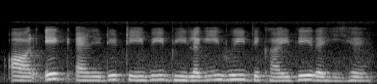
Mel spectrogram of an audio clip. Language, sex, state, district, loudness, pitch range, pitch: Hindi, female, Uttar Pradesh, Lalitpur, -17 LUFS, 180-215 Hz, 195 Hz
